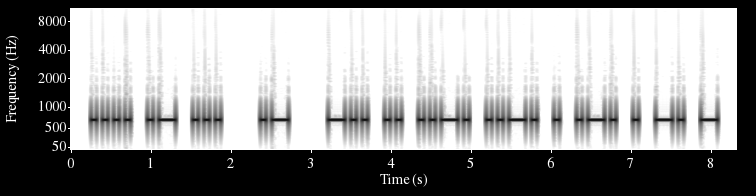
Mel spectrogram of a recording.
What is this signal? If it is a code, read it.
Morse code, heard as a keyed tone, about 17 wpm, 700 Hz. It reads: HAS A DIFFERENT
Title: Sentences from Top 1000 Words - Review Part 6 - 17wpm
